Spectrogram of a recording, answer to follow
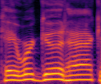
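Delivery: urgent mock shout of reassurance; retold callout. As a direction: call across a cockpit, lightly acted. Calls to pilot in cockpit.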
